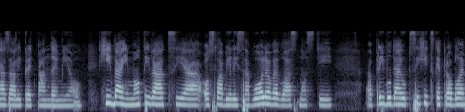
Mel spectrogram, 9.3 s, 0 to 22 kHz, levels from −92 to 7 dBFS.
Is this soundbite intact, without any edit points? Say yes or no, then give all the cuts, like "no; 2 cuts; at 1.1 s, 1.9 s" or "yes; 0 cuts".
yes; 0 cuts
